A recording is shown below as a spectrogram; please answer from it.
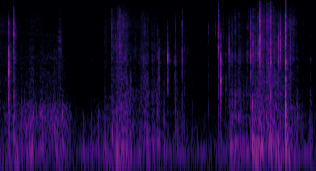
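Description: A large green plastic air cushion packaging sheet with inflated cells is crinkled and squeezed by hands. Its soft, bright crinkling rustle is broken by sharp, high snapping crackles that stop almost instantly.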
